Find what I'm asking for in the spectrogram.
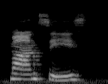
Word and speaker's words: Schmonsees: No one pronounce that to me again. Schmonsee? – Schmonsees. – Okay, Schmonsee, yes.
